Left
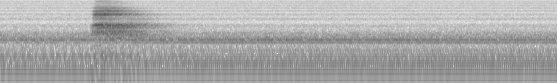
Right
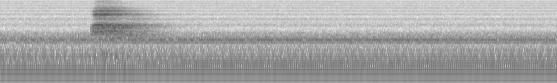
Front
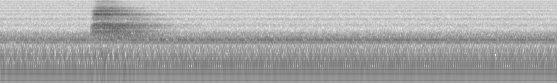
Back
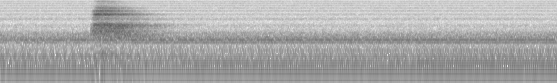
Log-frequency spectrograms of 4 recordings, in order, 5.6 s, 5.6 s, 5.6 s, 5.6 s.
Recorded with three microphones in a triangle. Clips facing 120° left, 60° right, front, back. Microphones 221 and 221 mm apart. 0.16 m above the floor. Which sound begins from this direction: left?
Whispering, at 0.9 s.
